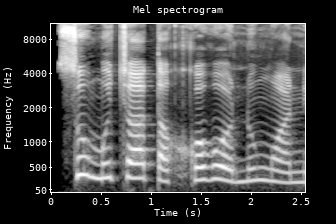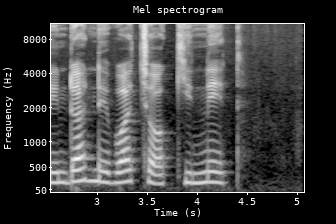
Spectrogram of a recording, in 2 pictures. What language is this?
Kalenjin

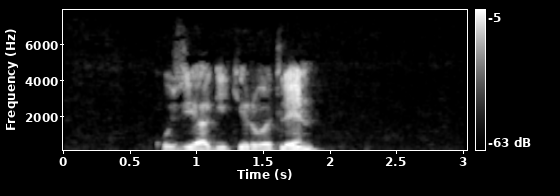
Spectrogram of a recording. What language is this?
Mari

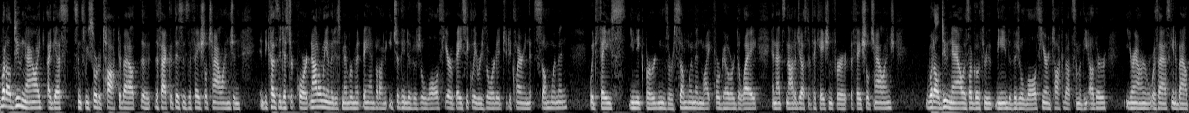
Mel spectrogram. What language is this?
English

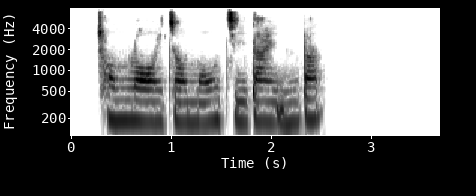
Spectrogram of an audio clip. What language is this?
Cantonese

